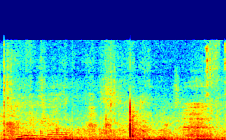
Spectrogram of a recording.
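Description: A young girl speaks into a microphone.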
